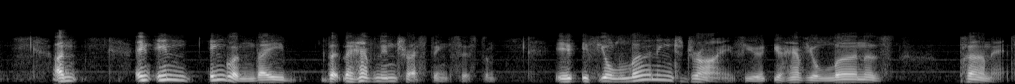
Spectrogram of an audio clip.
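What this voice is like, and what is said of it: English accent. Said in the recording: “I grew up in England. You might have figured that out from my accent. ... It's not really much of a Mississippian accent.”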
